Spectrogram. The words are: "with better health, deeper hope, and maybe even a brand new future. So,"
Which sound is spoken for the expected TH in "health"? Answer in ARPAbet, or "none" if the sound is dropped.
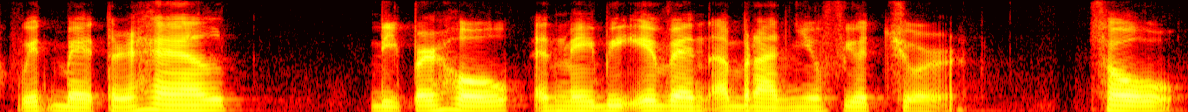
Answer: T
